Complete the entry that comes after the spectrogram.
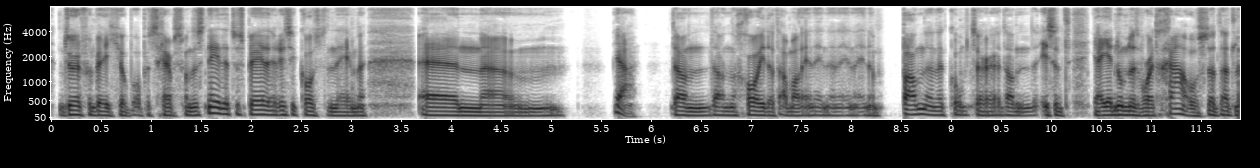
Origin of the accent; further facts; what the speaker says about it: het Stift, Overijssel, Netherlands; Gewoon als het Stift, dat prachtige dorpje in Twente waar ik ben opgegroeid.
